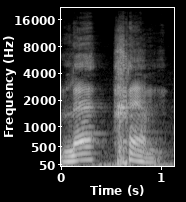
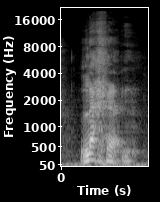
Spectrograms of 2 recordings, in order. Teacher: But unlike most Hebrew words, the initial vowel, or the initial syllable is accented rather than the last syllable.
